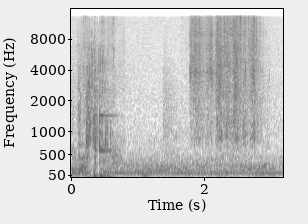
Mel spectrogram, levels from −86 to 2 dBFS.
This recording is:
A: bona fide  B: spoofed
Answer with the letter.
A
